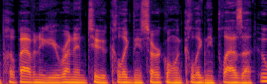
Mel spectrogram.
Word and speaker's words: Coligny: gaspard de kolini and the kolini french pronunciation equates to coligny in english and he was the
